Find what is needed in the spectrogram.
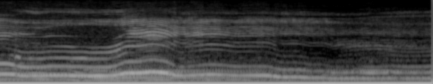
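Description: Church keyboard music played during the offering: held chords under a melody line that slides up and down about halfway through.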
